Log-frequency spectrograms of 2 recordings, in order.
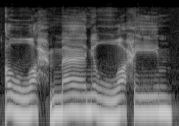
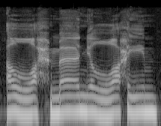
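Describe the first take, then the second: Both takes have the same delivery.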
